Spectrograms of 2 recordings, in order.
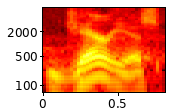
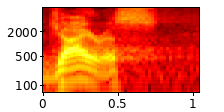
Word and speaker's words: Jairus: I used to pronounce it Jairus, but it is Jairus, who was a ruler of the synagogue.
